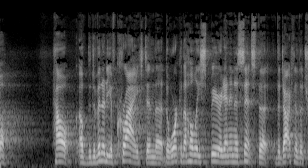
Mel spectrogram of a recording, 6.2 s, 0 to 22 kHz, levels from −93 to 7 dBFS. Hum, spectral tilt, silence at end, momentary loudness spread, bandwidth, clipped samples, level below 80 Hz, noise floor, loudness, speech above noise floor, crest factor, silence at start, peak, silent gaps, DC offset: none; -3 dB/octave; 0 s; 6 LU; 16 kHz; under 0.1%; -68 dBFS; -57 dBFS; -21 LUFS; 36 dB; 20 dB; 0 s; -2 dBFS; none; under 0.1%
